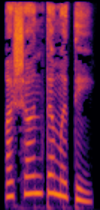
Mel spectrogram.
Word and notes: ಅಶಾಂತಮತಿ: Kannada

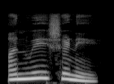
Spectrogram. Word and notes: ಅನ್ವೇಷಣ: anvēṣaṇa; Kannada

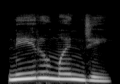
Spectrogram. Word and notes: ನೀರುಮಂಜಿ: nīru manji

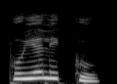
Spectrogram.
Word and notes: ಪುಯ್ಲಿಕ್ಕು: kannada

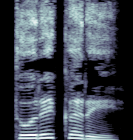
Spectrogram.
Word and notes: ತೊರೆಗರೆ: toregare

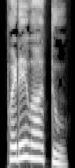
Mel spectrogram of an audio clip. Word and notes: ಪಡಿವಾತು: paḍivātu

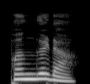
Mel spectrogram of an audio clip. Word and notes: ಪಿಂಗಡೆ: piŋgaḍe

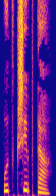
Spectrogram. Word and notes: ಉತ್ಕ್ಷಿಪ್ತ: utkṣipta

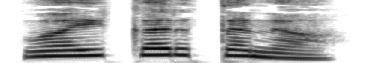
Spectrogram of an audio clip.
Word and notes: ವೈಕರ್ತನ: vaikartana

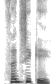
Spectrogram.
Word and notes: ಸಜ್ಜಕ: sajjaka

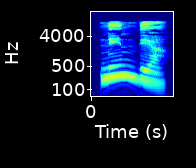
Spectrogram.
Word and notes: ನಿಂದ್ಯ: nindya

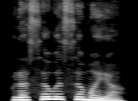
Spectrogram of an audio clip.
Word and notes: ಪ್ರಸವಸಮಯ: Kannada

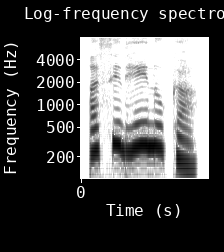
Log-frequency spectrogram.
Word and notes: ಆಸ್ಥಾನಿಕ: āsthānika

